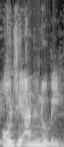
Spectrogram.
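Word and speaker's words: Anunoby: O O OG Anobi. Ojanobi.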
